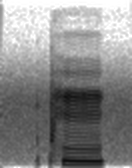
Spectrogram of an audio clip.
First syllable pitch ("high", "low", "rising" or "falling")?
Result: low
